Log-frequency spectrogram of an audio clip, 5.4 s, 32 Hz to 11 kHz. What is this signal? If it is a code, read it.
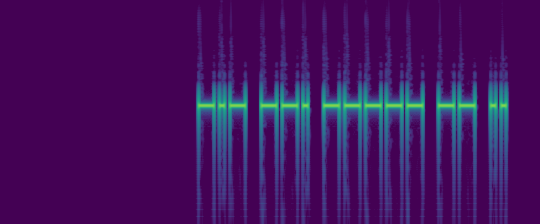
Morse code, heard as a keyed tone, about 20 wpm, 700 Hz. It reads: KG0MI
